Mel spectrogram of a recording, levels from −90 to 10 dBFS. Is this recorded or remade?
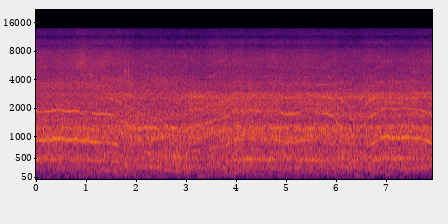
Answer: remade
